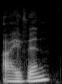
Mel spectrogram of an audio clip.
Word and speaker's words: Ivan: My son, Ivan, spelled Ivan, but pronounced Ivan, came into this world at the end of January, and everything changed.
